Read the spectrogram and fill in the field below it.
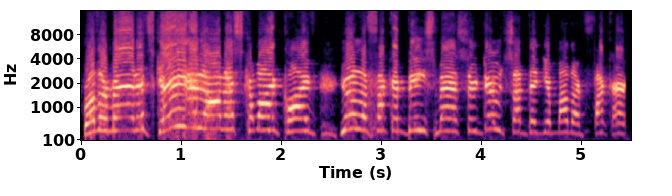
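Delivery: high, loud panicked yell at a partner. Acted. Shouting at Clive to fight the chasing liger, high and panicked. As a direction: scream for help as the beast gains. Driver screams as monster chases.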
